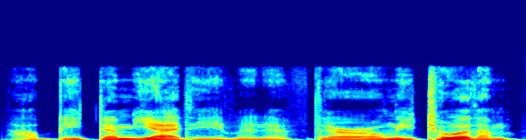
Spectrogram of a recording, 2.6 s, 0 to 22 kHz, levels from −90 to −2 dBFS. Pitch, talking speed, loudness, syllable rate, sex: 105 Hz, 275 wpm, -17 LUFS, 6.4 syllables/s, male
